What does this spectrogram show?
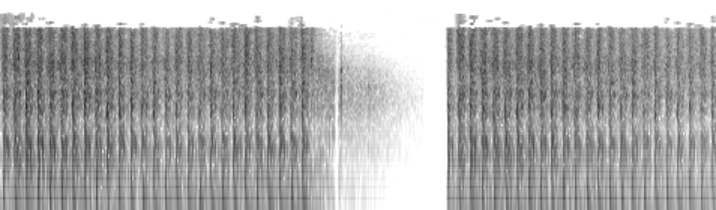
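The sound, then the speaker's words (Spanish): Rapid automatic gunfire rattles in a dense, loud burst, stops abruptly into a brief echoing decay and silence, then resumes just as fast and heavy. No voices are heard. “Esmeralda entonó melodías en su silencio para no escuchar el sonido de las balas”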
